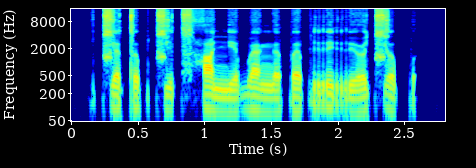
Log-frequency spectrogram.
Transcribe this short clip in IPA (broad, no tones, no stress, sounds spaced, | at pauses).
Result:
t͡ɕ ɛ t ə p t͡ɕ i t͡s h ɑ nʲ ɛ b æ ŋ ɛ p ɛ p rʲ ə rʲ ə˞ t͡ɕ ə p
